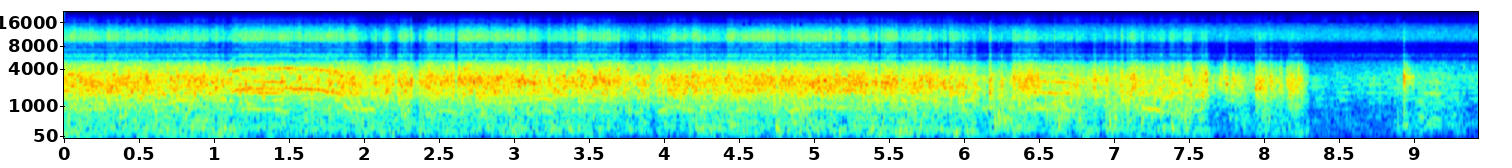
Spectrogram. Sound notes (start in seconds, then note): 1.1 Lucy screams; 1.7 wagon clattering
